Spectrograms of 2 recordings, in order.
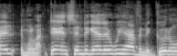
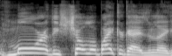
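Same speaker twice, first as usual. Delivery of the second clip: ordinary delivery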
